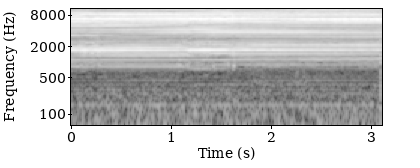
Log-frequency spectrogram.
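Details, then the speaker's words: Sony Digital 8 camcorder that loads from the bottom, during playback: a continuous high, raspy buzz with fast flutter, as the spinning video head drum seems to scrape the cassette lid. A possible head clog, or a mechanism needing a tap underneath, is suspected. "like the head is scraping on the cassette lid. Let's see if it actually plays anything. Probably make a dreadful noise."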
